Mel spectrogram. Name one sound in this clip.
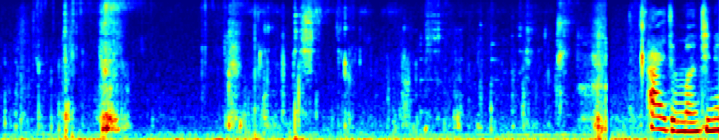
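A young woman chews and slurps wet food close to a microphone.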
